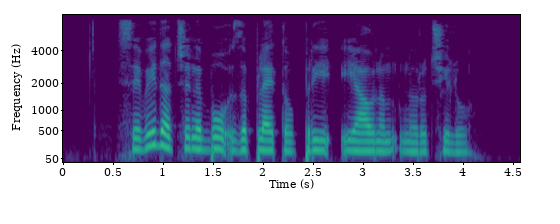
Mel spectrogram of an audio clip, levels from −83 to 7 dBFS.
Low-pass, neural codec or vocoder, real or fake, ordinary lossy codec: 7.2 kHz; none; real; MP3, 32 kbps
